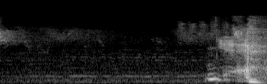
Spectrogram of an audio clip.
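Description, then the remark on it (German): Bees buzz over a meadow on a sunny afternoon in a soft, steady drone that stays faint and even, then swells suddenly louder near the end as a brighter, busier burst of buzzing passes. “Die Bienen summen auf der Wiese und die Vögel zwitschern.”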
